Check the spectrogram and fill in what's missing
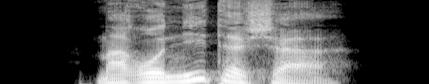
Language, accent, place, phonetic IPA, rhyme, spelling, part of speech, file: German, Germany, Berlin, [maʁoˈniːtɪʃɐ], -iːtɪʃɐ, maronitischer, adjective, De-maronitischer.ogg
- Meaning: inflection of maronitisch: 1. strong/mixed nominative masculine singular 2. strong genitive/dative feminine singular 3. strong genitive plural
